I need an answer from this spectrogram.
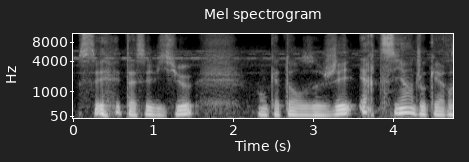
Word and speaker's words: hertzien: assez vicieux, en 14G, hertzien, joker Z, ça c'est rude, c'est pas du tout évident à construire. Ah, on prononce récien. Oui, récien, d'accord.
